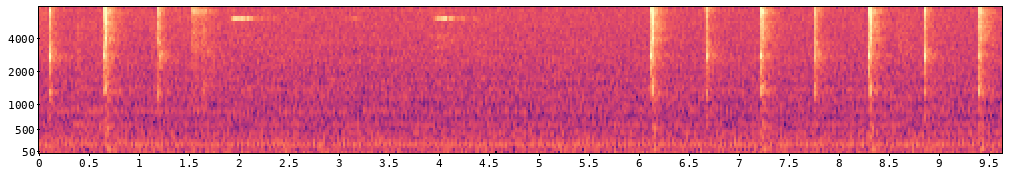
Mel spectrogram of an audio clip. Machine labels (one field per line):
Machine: valve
